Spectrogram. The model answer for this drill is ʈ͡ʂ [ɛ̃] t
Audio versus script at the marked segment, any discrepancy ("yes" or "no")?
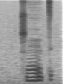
no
